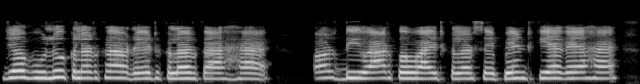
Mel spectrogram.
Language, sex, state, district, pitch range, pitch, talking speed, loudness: Hindi, female, Jharkhand, Palamu, 270-295 Hz, 280 Hz, 170 wpm, -14 LUFS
